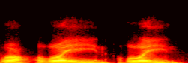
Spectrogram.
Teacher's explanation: റോയിനും തൊണ്ടയുടെ അക്ഷരം തന്നെയാണ്, പക്ഷെ അത് പുറപ്പെടുന്നത് തൊണ്ടയുടെ മുകൾ ഭാഗത്തു നിന്നാണ്.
